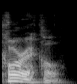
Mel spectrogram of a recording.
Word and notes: coracle: American English

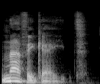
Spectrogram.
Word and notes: navigate: British English

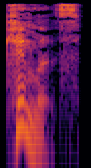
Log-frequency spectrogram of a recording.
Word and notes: kinless: British English

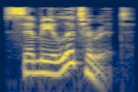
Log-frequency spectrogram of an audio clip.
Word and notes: semiliterate: British English

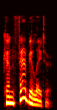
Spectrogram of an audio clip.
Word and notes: confabulator: British English

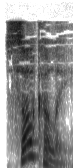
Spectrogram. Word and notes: sulkily: British English

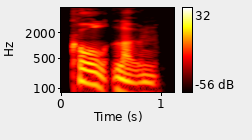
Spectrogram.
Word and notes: call loan: British English

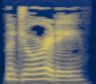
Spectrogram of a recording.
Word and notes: majority: British English

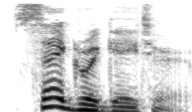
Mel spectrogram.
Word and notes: segregator: British English

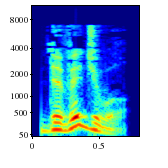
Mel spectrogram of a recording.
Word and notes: dividual: British English

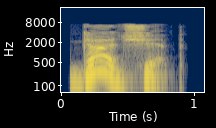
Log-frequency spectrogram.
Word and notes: godship: British English

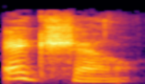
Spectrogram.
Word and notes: eggshell: British English

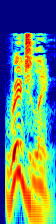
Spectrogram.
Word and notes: ridgeling: British English

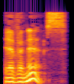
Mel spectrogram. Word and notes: evanesce: British English

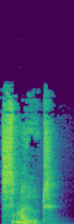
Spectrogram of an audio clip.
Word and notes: smote: British English

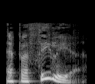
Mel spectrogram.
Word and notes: epithelia: British English

